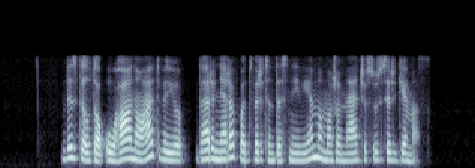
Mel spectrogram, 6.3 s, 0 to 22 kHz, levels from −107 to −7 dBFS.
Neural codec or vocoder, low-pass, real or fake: codec, 16 kHz, 0.8 kbps, ZipCodec; 5.4 kHz; fake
